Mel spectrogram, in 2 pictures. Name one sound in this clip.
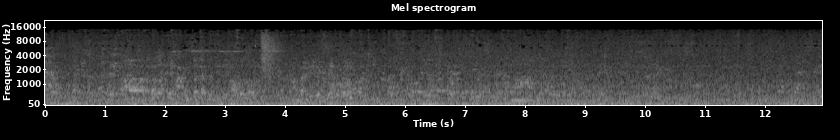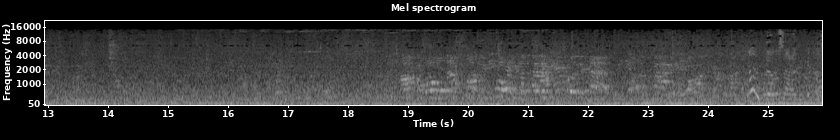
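Street noise and the murmur of passers-by hum steadily outdoors.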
